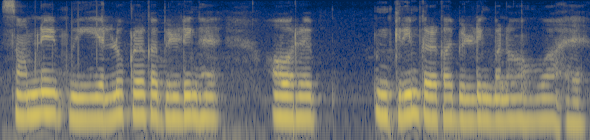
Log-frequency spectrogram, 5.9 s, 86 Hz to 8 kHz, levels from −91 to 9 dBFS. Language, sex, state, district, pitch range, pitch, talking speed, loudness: Hindi, female, Jharkhand, Ranchi, 170-185 Hz, 175 Hz, 140 wpm, -15 LUFS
